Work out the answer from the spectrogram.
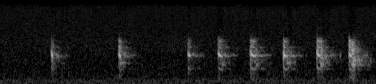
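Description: Turkey yelps and clucks made on a box or slate call: eight sharp, high, raspy notes with no other sound. The notes start well apart and come closer together toward the end.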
